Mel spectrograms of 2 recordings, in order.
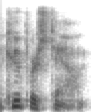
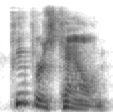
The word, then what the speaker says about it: Cooperstown: in coopertown Daryl's in Cooperstown Daryl's in Cooper's town you gotta say it right Daryl's d-a-r-r-y-l apostrophe s in Cooperstown not Cooper's Town Cooperstown Cooperstown gotta say the things right Baseball Hall of Fame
